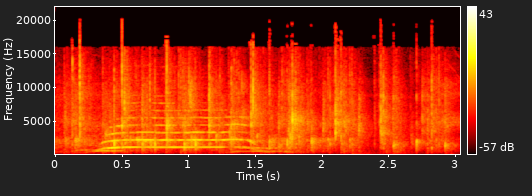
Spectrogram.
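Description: A round of applause, dense steady clapping for about three seconds, with a long sustained cheer or whoop riding over it before the clapping thins out toward the end.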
